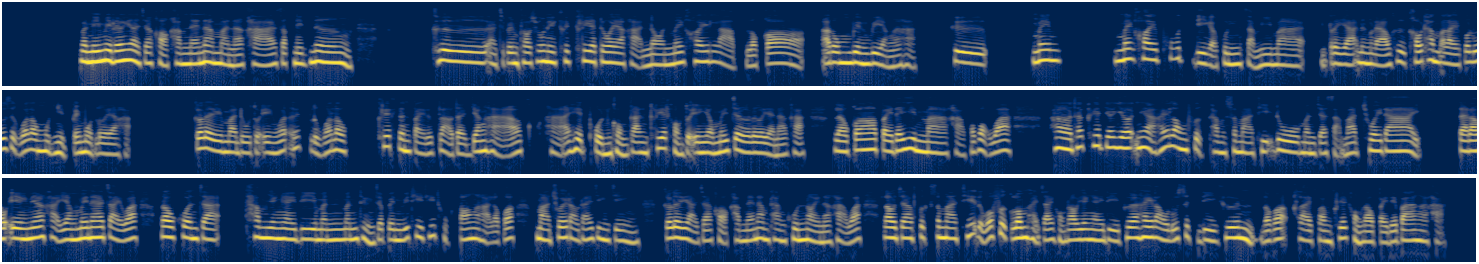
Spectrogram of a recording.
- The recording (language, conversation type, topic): Thai, advice, ฉันจะใช้การหายใจเพื่อลดความตึงเครียดได้อย่างไร?
- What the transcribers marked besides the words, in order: "เธอ" said as "เฮอ"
